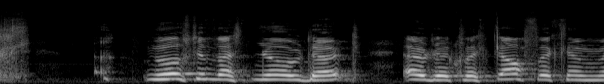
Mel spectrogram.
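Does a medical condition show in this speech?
Yes: cerebral palsy.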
